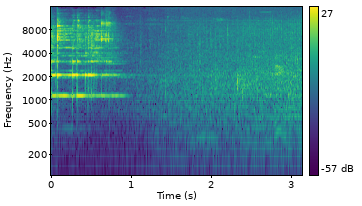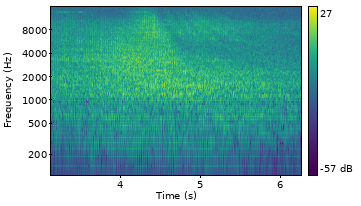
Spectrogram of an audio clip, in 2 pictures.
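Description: A short steady horn toot, then a motor vehicle passing on the street. Its noise swells to a peak about four seconds in and fades away.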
